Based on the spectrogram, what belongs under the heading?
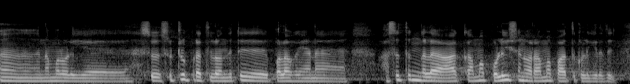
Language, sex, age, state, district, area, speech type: Tamil, male, 18-30, Tamil Nadu, Salem, urban, spontaneous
